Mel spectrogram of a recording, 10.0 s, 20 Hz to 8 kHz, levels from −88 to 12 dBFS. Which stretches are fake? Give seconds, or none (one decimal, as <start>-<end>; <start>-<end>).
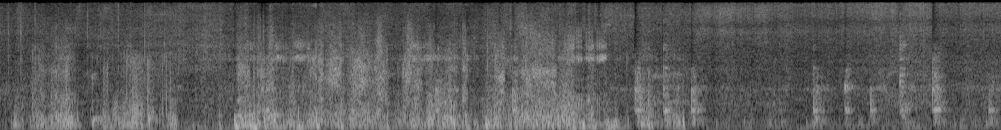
5.8-6.8; 8.0-8.7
